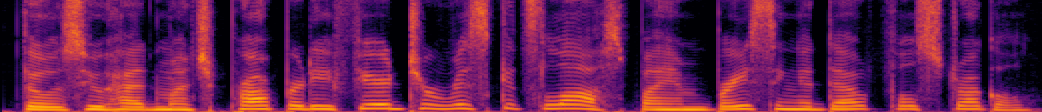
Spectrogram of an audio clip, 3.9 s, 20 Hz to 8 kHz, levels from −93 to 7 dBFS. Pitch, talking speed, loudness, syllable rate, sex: 235 Hz, 230 wpm, -17 LUFS, 6.2 syllables/s, female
